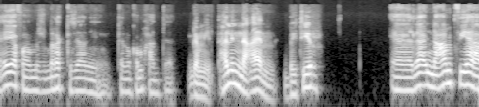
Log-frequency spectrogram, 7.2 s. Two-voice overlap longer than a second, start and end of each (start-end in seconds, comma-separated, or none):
none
